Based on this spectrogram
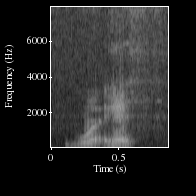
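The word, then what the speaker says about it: ואת: In modern Hebrew, this W is pronounced as a V, but in classical Hebrew, it was pronounced as a W. So we'll say W'eth Ha'aretz.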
